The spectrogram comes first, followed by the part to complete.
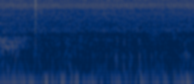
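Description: Wood fire burning in a stove: a faint steady low rumble with a single sharp crackle about half a second in.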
